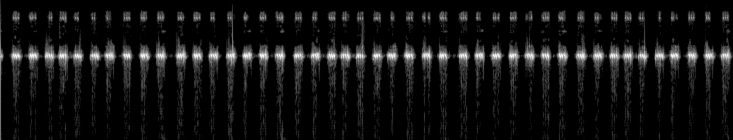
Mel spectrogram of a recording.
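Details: Steady cricket chirping for driving rats away, short sharp pulses repeating about four times each second across the whole stretch, with a quiet, empty background.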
